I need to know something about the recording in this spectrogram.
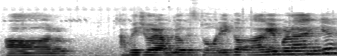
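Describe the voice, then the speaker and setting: Very fast-talking Indian man, echoey room. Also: fairly high pitch, lively intonation, fairly bright tone, slight background noise. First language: Hindi. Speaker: gaming YouTuber, host. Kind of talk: casual gameplay commentary. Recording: very echoey room, music behind.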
